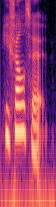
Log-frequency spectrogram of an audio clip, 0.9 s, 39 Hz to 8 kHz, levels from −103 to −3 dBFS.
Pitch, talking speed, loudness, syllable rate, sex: 235 Hz, 195 wpm, -16 LUFS, 4.1 syllables/s, female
